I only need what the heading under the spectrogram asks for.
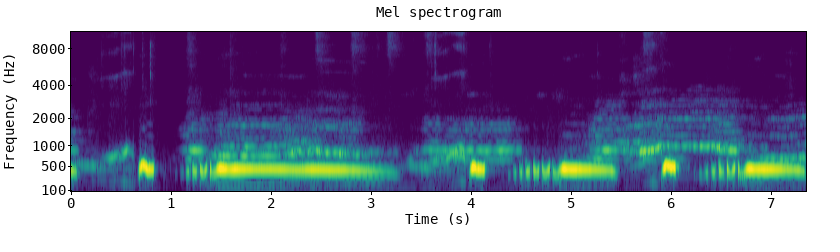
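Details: Barbary dove, pelung style, calling to prompt other doves to answer: repeated phrases of brief rising notes followed by long, steady, hollow coos, several in quick succession.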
